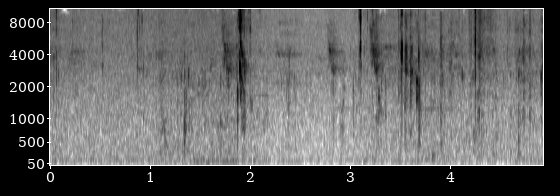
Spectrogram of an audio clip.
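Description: A person chewing a soft tapioca dumpling, with irregular wet mouth smacks and clicks.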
